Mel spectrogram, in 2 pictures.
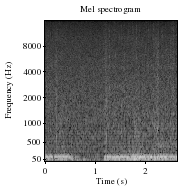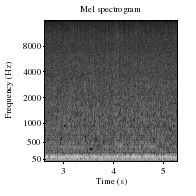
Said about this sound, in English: Now it's revving.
